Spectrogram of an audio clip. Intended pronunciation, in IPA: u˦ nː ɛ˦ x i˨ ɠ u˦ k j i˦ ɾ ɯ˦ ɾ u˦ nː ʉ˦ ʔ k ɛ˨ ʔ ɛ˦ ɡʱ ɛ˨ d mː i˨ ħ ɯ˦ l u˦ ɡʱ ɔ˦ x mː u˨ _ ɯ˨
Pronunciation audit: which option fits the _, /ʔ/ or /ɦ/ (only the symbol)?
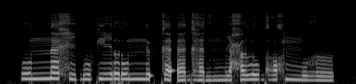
ɦ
